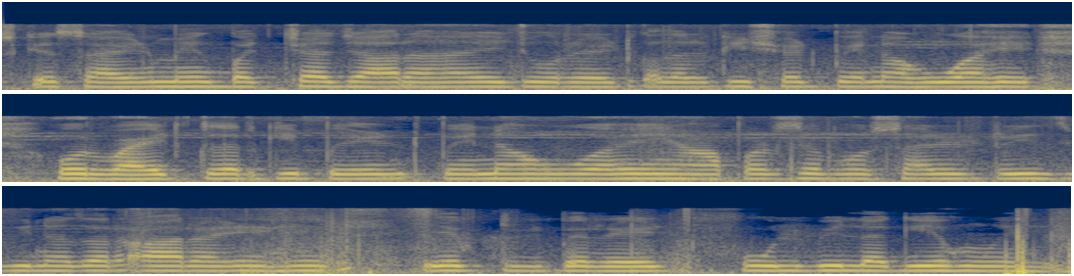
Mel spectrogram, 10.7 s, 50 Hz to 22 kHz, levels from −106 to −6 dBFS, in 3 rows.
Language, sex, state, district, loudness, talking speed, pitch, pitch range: Hindi, female, Bihar, Sitamarhi, -27 LUFS, 260 wpm, 210 Hz, 205-215 Hz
